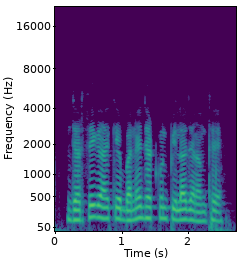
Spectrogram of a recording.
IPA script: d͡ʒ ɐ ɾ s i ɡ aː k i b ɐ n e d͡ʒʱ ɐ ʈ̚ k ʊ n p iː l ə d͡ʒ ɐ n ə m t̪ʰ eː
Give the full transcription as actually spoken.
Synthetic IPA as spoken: d͡ʒ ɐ ɾ s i ɡ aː k e b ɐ n e d͡ʒʱ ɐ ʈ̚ k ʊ n p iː l a d͡ʒ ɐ n ə m t̪ʰ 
